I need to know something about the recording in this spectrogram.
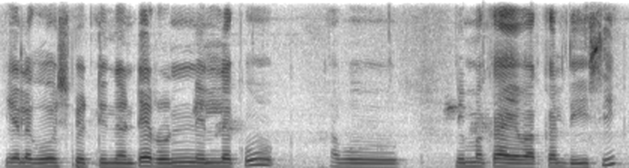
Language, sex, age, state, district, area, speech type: Telugu, female, 60+, Telangana, Peddapalli, rural, spontaneous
